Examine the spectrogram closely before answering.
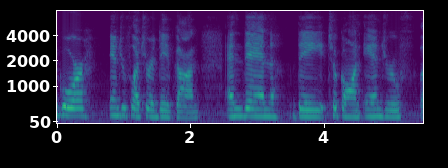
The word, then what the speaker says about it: Gahan: I cannot stand when people mispronounce his name. It's not Gahan, it's not Gan, it's Gahan.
